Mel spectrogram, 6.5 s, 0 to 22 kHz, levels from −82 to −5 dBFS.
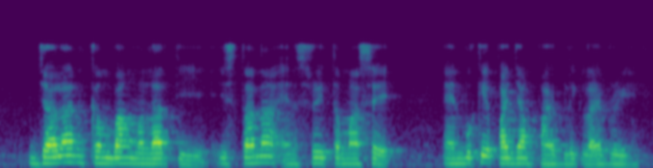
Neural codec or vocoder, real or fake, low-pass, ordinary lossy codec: none; real; 7.2 kHz; none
